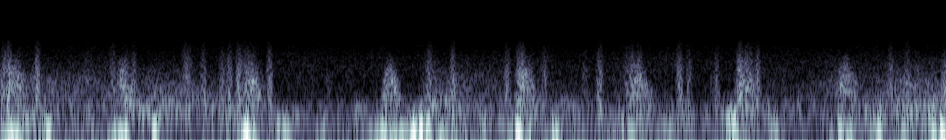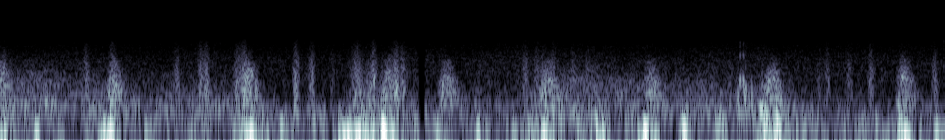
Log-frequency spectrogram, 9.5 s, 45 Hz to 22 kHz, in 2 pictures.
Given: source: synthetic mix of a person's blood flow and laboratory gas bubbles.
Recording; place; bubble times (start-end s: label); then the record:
Doppler ultrasound of blood flow; subclavian vein
8.39-8.61 s: bubbles
From the record:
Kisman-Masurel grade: 211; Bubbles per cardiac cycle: several, 3 to 8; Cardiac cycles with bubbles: 1 to 10%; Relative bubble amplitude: barely perceptible (0.100 to 0.250); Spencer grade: 1 (occasional bubble signal discernible with the cardiac motion signal, with majority of cardiac periods free of bubbles); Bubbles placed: anywhere in the cardiac cycle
